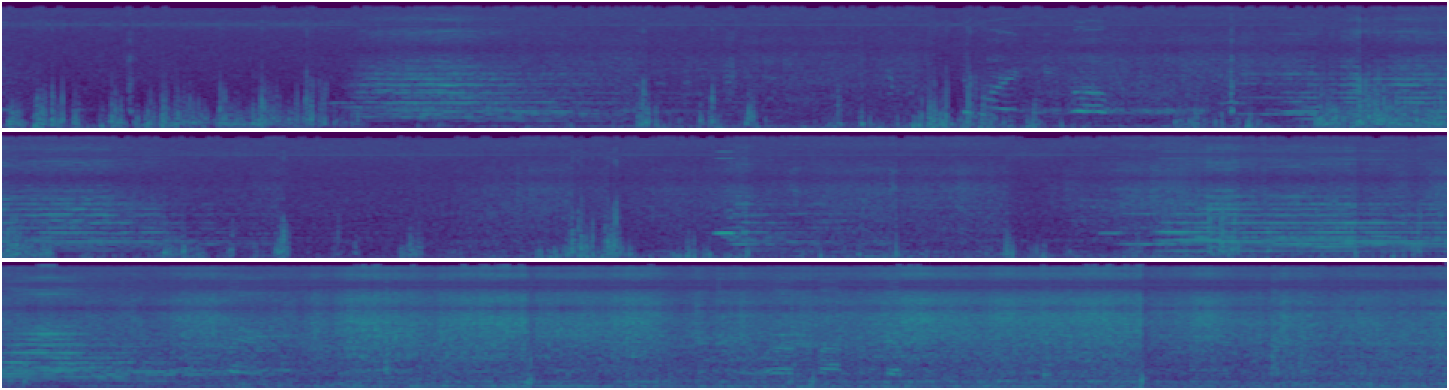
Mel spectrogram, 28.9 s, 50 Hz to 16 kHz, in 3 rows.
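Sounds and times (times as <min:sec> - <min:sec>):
locomotive horn blasts: 0:02.2 - 0:04.8, 0:08.2 - 0:11.2, 0:14.4 - 0:15.6, 0:16.9 - 0:21.3
freight cars rolling: 0:09.8 - 0:28.9
diesel engine rumble: 0:20.0 - 0:28.9.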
